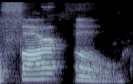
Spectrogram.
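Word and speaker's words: פרעה: Because the ayin is silent anyway, it's another way to represent that O vowel. So far O.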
